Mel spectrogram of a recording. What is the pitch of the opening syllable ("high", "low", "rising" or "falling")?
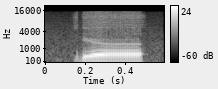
low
